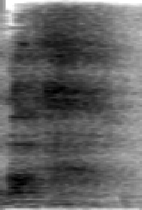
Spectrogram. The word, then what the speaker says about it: 라가: 라가라 하지 말라. 락. 침 뱉으려고 하는 그 발음입니다.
